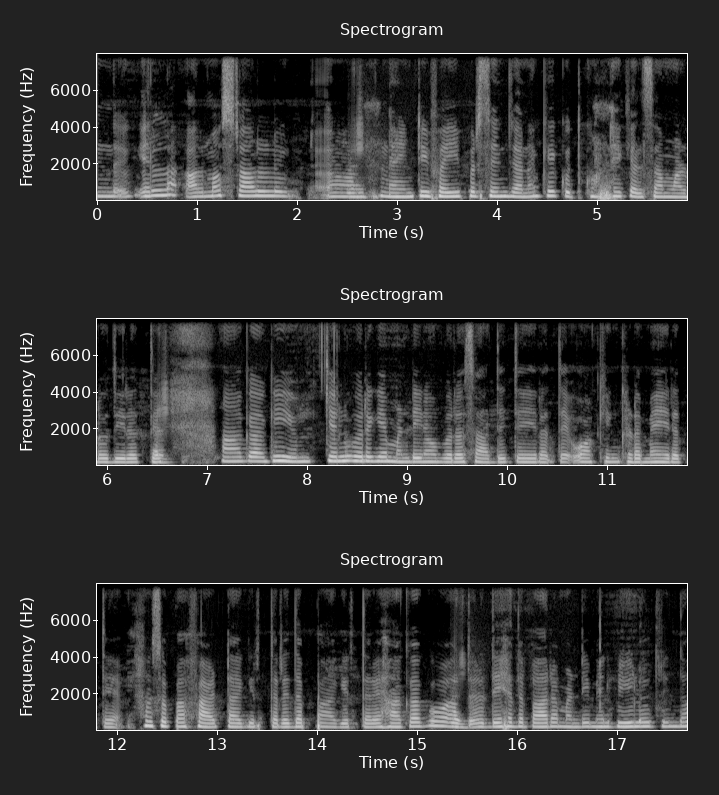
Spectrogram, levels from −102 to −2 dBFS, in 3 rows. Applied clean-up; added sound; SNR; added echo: neural mask model Resemble Enhance denoiser.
